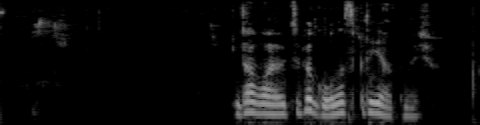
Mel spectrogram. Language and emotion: Russian, neutral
